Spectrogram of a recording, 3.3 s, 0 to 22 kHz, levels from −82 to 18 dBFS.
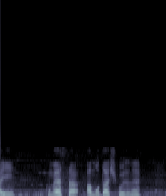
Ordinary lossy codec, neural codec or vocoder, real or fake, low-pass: Opus, 64 kbps; none; real; 5.4 kHz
